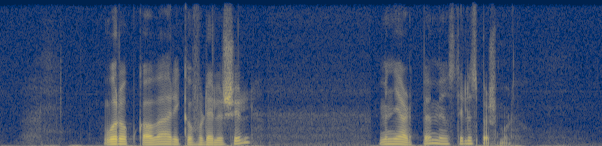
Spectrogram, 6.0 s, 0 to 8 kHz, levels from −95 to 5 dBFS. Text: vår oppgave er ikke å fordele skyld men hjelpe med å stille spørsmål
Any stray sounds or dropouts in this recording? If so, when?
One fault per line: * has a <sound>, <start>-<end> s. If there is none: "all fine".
all fine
